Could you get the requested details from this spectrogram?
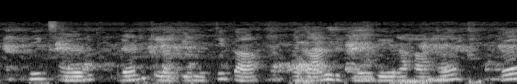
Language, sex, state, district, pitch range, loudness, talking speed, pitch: Hindi, female, Haryana, Rohtak, 185-235 Hz, -17 LUFS, 125 wpm, 200 Hz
